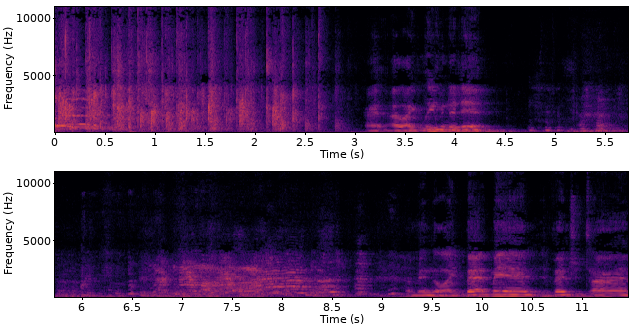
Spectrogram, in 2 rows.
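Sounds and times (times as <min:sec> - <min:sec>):
crowd clapping: 0:00.0 - 0:03.0
speech: 0:03.6 - 0:11.4
laughter: 0:04.7 - 0:09.4.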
